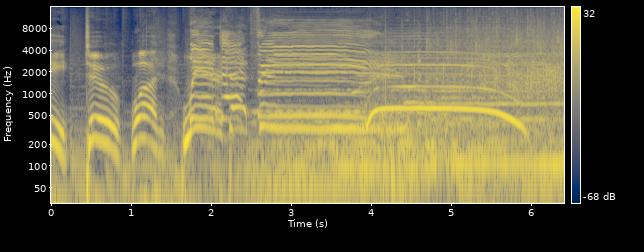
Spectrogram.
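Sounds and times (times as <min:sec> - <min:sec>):
speech: 0:00.0 - 0:04.9
small group cheering: 0:01.8 - 0:06.4
person screaming joyfully in celebration: 0:02.0 - 0:06.0
small group clapping: 0:02.5 - 0:06.4.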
